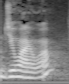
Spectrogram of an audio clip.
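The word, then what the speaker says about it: Delilah: дори в заглавието на Том Джонс и песента му Дилайла, което е английското произношение на Далила.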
